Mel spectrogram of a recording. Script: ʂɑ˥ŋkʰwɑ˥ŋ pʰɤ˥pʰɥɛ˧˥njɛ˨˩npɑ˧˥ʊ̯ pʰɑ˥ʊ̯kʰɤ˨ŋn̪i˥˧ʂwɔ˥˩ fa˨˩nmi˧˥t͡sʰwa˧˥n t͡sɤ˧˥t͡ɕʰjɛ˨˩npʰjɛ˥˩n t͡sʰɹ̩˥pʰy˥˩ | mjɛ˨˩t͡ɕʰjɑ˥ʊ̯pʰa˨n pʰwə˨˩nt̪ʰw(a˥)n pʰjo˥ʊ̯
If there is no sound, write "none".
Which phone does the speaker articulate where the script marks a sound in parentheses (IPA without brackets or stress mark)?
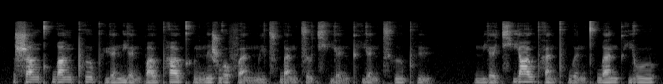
a˥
